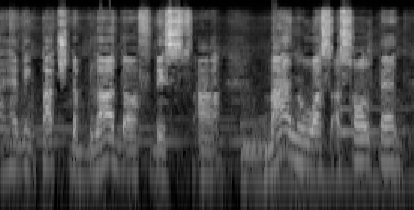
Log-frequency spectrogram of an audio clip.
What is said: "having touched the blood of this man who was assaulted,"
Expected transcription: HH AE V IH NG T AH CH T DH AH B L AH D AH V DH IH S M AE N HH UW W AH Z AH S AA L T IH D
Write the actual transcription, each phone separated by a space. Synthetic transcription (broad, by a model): HH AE V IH NG T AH CH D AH B L AH D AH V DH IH S M AE N HH UW W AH S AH S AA L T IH D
